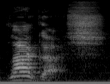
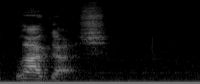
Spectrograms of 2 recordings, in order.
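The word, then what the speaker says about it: λόγος: The fourth one, Logos. Logos. There's an accent over the omicron. That means that syllable gets the stress.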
